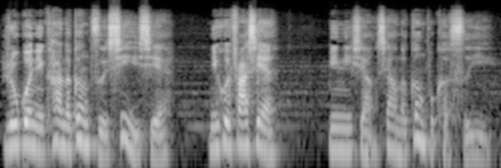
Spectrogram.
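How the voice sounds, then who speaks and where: A woman scientist in a science-fiction audio drama, her voice slightly low. She explains with measured, patient authority and composure while quiet music plays behind her. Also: slightly rough. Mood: instructive. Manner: measured, instructive. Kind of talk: scripted audio drama dialogue.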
